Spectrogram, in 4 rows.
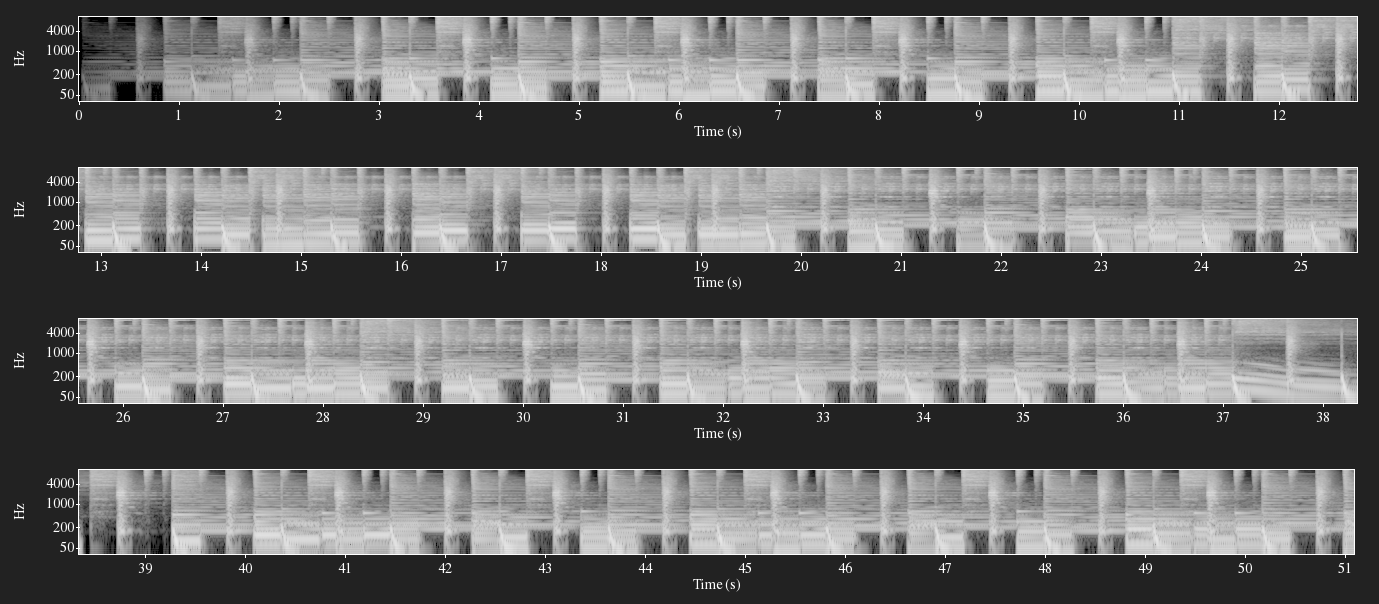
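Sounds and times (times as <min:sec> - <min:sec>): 
piano backing: 0:00.4 - 0:51.0.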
